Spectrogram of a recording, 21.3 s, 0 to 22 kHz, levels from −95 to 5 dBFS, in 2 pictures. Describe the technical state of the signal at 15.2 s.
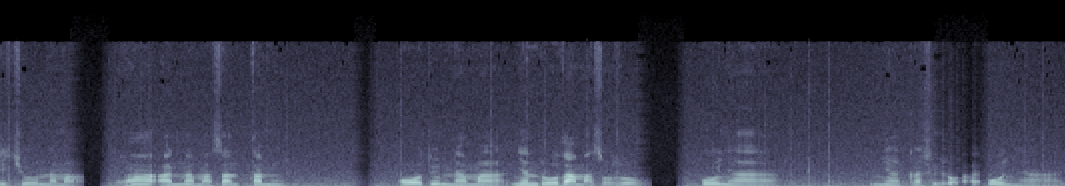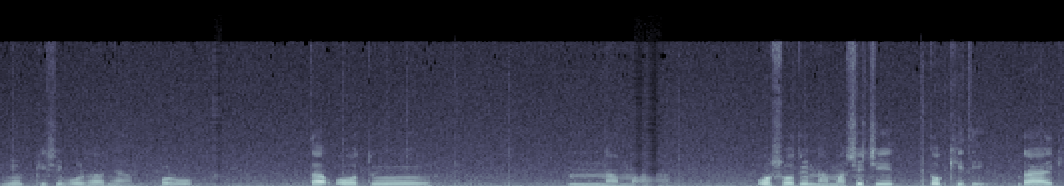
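At 15.2 s the speech signal is intact, with only the room's own background noise sitting about 16 dB below the voice.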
